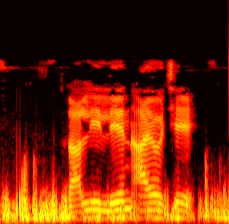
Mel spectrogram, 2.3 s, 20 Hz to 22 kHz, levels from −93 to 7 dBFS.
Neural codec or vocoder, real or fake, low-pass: none; real; 7.2 kHz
